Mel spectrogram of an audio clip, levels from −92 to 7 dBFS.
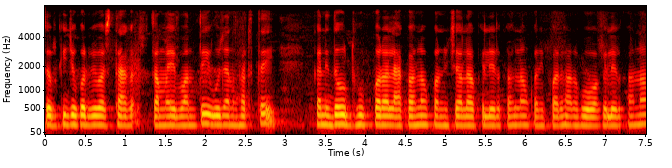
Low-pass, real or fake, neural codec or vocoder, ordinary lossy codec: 7.2 kHz; real; none; Opus, 64 kbps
